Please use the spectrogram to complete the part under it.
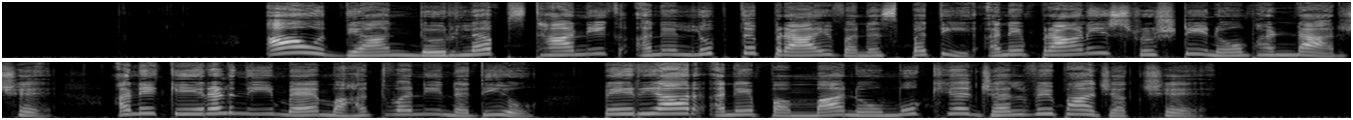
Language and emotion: Gujarati, neutral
